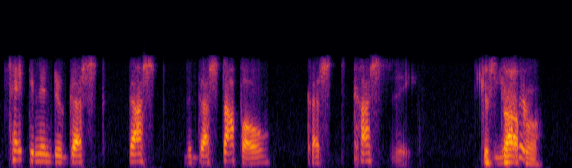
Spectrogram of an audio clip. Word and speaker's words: Gestapo: Gestapo. Gestapo.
